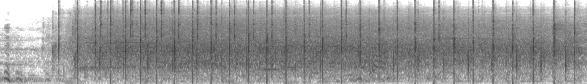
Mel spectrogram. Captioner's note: applause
